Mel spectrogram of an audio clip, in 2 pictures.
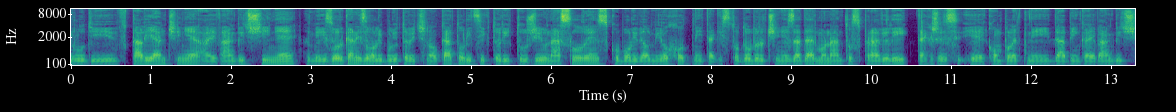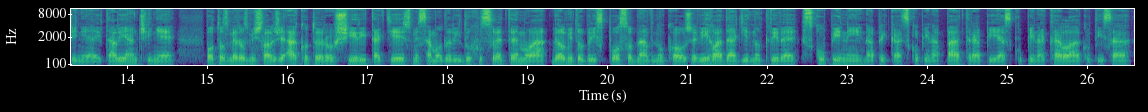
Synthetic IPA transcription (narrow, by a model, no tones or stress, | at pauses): luɟiːft̪aliant͡ʃiɲɛajvaŋɡlit͡ʃciɲɛzmɛiɣzɔɾɡanizɔʋalibɔlit̪ɔʋɛt͡ʃinɔʊkat̪ɔlit͡sikt̪ɔɾiːt̪uʒijuːnaslɔʋɛnskubɔliʋɛlmiɔxɔt̪niːt̪aɡist̪ɔd̪ɔbɾɔt͡ʃiɲɛzad̪aɾmɔnaːmt̪ɔspɾaʋilit̪aɡʒɛjɛkɔmplɛt̪niːd̪abiŋɡajvaŋɡlit͡ʃciɲɛajft̪aliant͡ʃiɲɛ | pɔt̪ɔmzmɛɾɔzmiːʃlaliʒɛʔakɔt̪ɔɾɔsʃiːɾict̪akcɪɛʒzmɛsamɔd̪liliɡ̚d̪uxusʋɛt̪ɛːmuaʋɛlmid̪ɔbɾiːspʊɔsɔbnavnukɔlʒɛʋiɦlad̪aɟjɛd̪nɔt̪liʋɛːskupininapɾiːklat̪skupinapat̪ɾapiaskupinakaɾlaːkut̪iːsa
